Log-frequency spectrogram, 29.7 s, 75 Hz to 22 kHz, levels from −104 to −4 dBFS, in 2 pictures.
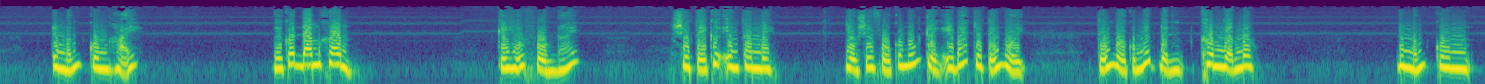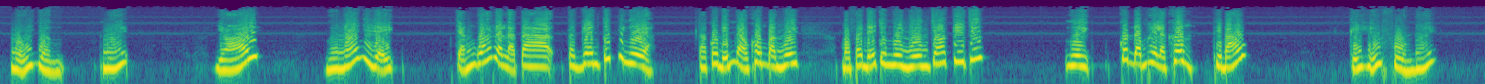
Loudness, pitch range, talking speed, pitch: -13 LUFS, 215-280 Hz, 180 wpm, 240 Hz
